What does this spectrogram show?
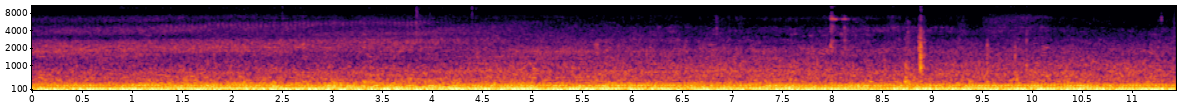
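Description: Chevrolet Vega's engine idling steadily, with a couple of light clicks about eight seconds in.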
